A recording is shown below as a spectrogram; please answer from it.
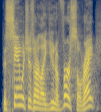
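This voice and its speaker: This American pastor, in his thirties, has a high and bright voice and speaks fairly quickly. Lively and direct with the room, he tells the congregation a personal story laced with jokes and asides before turning to his teaching.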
